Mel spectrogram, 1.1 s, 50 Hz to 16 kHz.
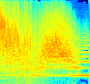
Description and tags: sherman shot bomb33 atmosphere sweep drive
I did some experimental jam with a Sherman Filterbank 2. I had a constant (sine wave i think) signal going into 'signal in' an a percussive sound into 'FM'. Than cutting, cuttin, cuttin...
analog, analouge, artificial, atmosphere, blast, bomb, deep, drive, filterbank, hard, harsh, massive, perc, percussion, sherman, shot, sweep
